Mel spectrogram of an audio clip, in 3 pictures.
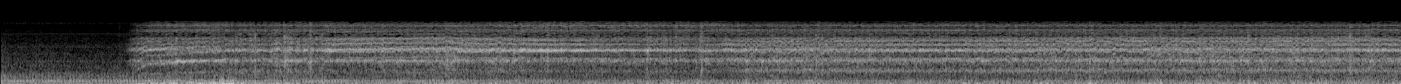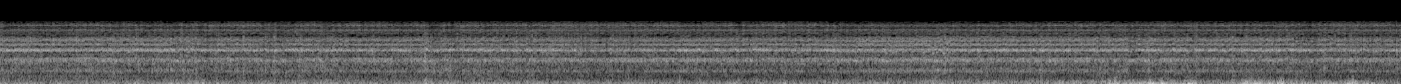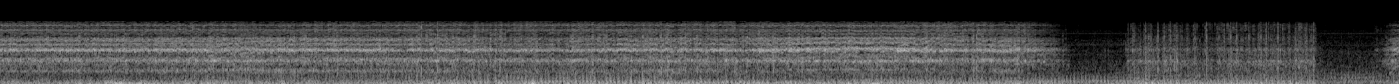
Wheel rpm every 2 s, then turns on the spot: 70, 160, 160, 160, 160, 160, 160, 160, 160, 160, 160, 160, 160, 160, 160, 160, 160, 160, 150, 30, 30.
38-40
